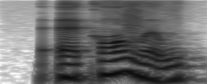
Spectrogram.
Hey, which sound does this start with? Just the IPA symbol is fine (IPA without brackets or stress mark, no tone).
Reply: ʔ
